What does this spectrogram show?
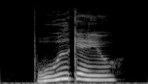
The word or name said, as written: brudegave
